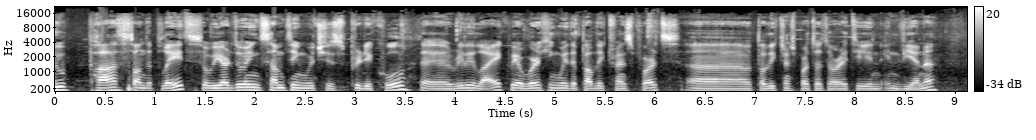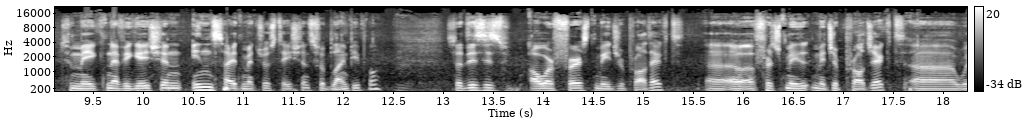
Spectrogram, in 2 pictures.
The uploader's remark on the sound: The EIB Institute’s Social Innovation Tournament. Live from the event in Stockholm.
